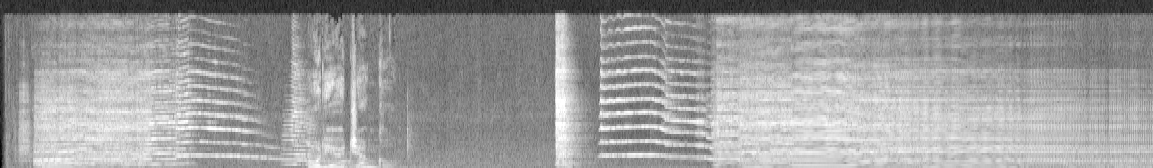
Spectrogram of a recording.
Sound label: door creak loud wood squeal rattle groan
